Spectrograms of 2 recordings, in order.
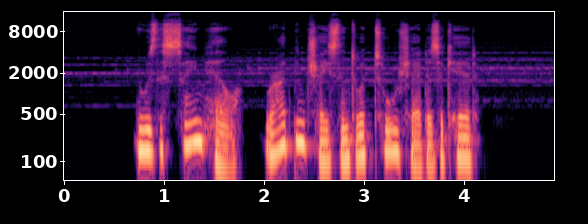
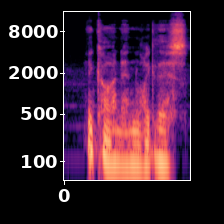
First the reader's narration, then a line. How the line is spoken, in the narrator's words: I panted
